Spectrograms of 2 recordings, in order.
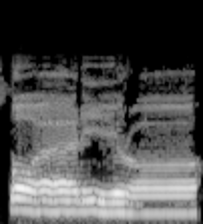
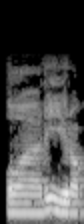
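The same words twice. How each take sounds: First: The final vowel is held long. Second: The final vowel is kept short. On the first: "akhir ayat lima belas row-nya dibaca panjang" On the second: "kedua row-nya dibaca pendek"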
